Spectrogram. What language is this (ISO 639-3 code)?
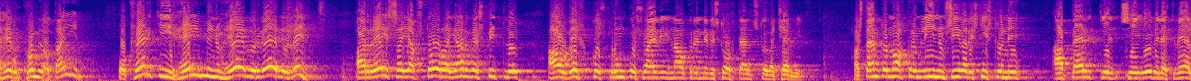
isl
